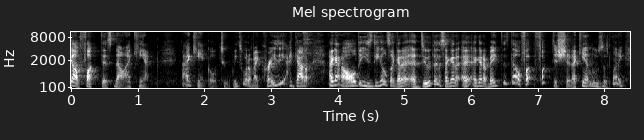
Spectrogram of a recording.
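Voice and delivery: low, soft muttered inner argument; muttering to himself. Retold or imitated. Talking himself out of a vacation, quietly muttering. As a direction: grumble it under your breath to yourself.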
